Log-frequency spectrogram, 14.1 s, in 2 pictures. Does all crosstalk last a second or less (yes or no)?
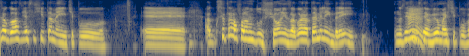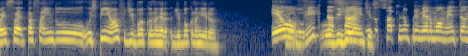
no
